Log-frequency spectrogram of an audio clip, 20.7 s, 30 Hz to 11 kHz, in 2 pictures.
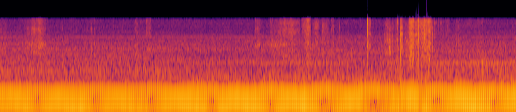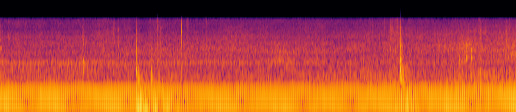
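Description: Car engine idling as a steady low hum. There are some rustling noises around six to eight seconds in, and two sharp knocks, about 13 and 18 seconds in.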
